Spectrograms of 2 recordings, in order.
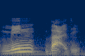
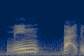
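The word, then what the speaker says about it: من بعد: Here we have min ba'di. Min ba'di. We have noon sakin followed by a ba. How do we pronounce it?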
